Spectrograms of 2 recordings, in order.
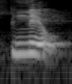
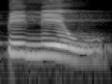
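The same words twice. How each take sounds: First: Only a faint vowel links p and n. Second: A full vowel is heard between p and n. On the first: The speaker calls it right. "nós dizemos" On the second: The speaker calls it wrong. "Ninguém chega para o mecânico e fala"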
